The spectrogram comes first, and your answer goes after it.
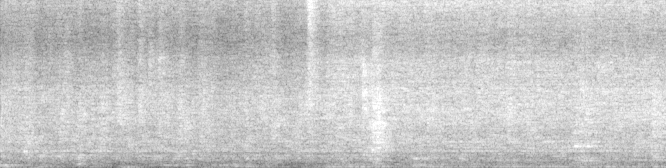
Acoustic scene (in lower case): restroom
